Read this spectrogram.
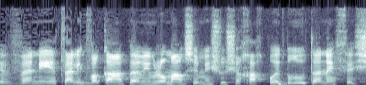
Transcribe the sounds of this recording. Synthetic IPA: veanijat͡salikvaʁkamapeamimlo̞maʁʃe̞miʃuʃaχaχpo̞et̚bʁiuthane̞fe̞ʃ

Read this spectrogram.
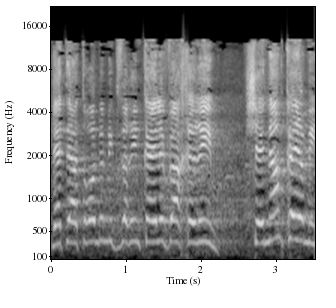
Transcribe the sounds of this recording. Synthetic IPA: leat̪eat̪ʁo̞nbemiɡzaʁimkae̞le̞veaχe̞ʁim | ʃeenamkajami

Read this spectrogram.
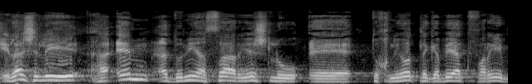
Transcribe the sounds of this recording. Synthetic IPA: ḭlaʃelihaʔemad̪oniasaɾje̞ʃlu | t̪oχnijo̞t̪leɡabe̞jhakfaɾim

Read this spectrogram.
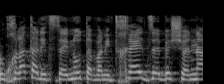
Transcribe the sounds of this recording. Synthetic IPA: uχlatalit͡stajnutavalnit̪χeetzebe̞ʃana

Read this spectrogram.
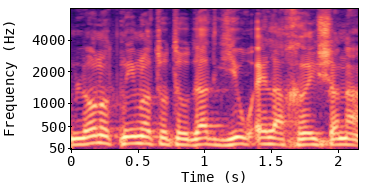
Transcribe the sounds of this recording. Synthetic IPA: mlo̞no̞t̪nimlat̪ot̪eud̪at̪ɡijuʁʔe̞laːχʁejʃana

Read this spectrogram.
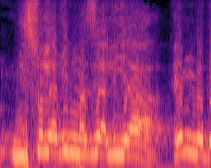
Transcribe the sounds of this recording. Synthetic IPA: nisuleavinmazealijaemːed̪

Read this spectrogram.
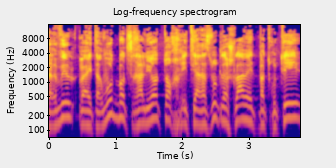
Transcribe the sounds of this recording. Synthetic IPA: avivaitaʁvut̪̚bo̞t̪t͡sʁiχalijo̞t̪ːo̞χit̪jaχasutleʃlavait̪̚pat̪χut̪i

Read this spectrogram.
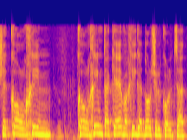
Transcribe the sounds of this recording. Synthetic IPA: ʃekʰoʁχim | koʁχimt̪akeevhaχiɡad̪o̞lʃe̞lko̞lt͡sad̪

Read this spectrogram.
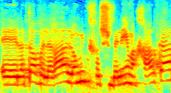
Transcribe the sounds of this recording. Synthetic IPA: elato̞veleʁalo̞mitχaʃbenimaχaʁka

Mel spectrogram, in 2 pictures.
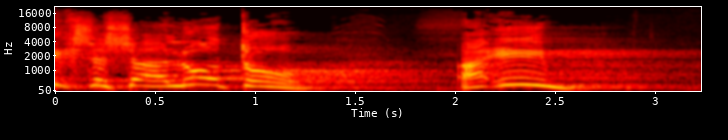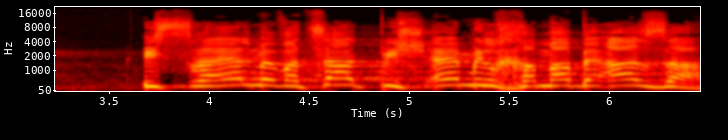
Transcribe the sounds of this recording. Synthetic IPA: kʃeʃaːluot̪o̞ | haʔim | isʁae̞lme̞vat͡sat̪̚piʃʔemilχamabe̞ʔaza

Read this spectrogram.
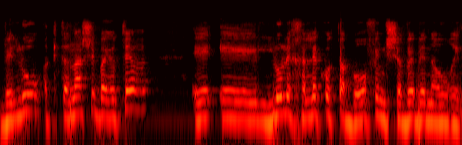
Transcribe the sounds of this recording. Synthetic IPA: veluakt̪anaʃebajo̞t̪e̞ʁ | lo̞le̞χale̞ko̞t̪abeo̞fe̞nʃave̞be̞naoʁim

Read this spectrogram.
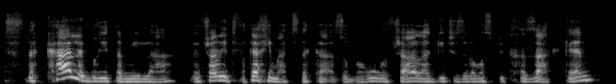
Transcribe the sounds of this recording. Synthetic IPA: t͡sdakʰale̞bʁitamilaveːfʃaʁliːtvakeaχimat͡sd̪akaazo̞baʁuʁefʃaʁleaɡid̪ʃezelo̞maspikχazakːe̞n

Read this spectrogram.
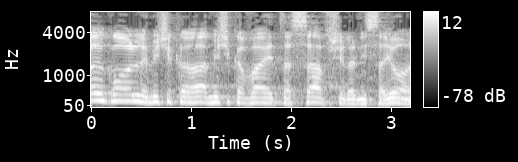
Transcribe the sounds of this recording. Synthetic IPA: od̪emko̞lmiʃekaʁamiʃekavaet̪asafʃe̞lanisajo̞

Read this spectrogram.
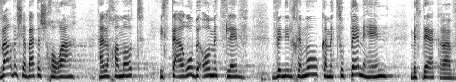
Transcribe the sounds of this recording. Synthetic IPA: kvaʁbeʃabathaʃχoʁa | haloχamo̞t | histaaʁube̞ʔo̞me̞t͡sle̞vː | enilχemukame̞t͡supe̞meɦe̞n | besdeakʁav

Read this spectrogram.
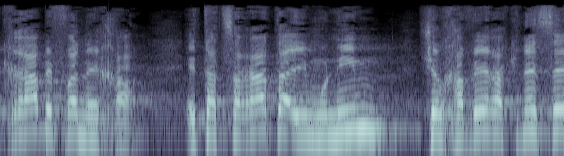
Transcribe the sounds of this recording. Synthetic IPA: kʁabefane̞χa | et̪hat͡saʁat̪haimunimʃelχave̞ʁhakne̞se

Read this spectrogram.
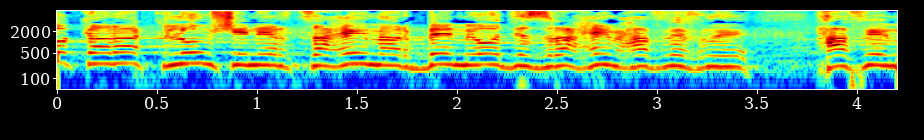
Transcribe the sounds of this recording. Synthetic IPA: okaɾaklumʃeniɾt͡saħimhaʁbemeod̪izɾaħimħa | ħafim

